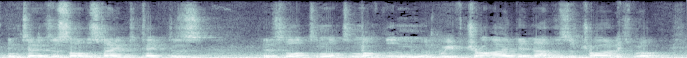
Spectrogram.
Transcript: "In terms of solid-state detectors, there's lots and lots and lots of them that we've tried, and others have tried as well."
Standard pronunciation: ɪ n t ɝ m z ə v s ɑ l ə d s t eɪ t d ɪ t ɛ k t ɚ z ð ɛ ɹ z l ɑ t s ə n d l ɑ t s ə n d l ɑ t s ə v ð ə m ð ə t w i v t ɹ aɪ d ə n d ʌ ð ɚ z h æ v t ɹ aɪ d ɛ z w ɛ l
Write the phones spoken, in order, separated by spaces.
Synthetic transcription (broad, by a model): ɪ n t ɝ m z ə v s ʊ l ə s t eɪ t d ɪ t ɛ k t ɚ z ð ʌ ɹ z l ɑ t s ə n l ɑ t s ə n l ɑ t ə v ð ə m ð ə t w i v t ɹ aɪ d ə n ʌ ð ɚ z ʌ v t ɹ aɪ d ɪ z w ɛ l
